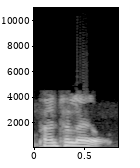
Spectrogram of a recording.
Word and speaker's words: Pantaleo: Pantaleo, P-A-N-T-A-L-E-O.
